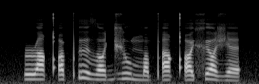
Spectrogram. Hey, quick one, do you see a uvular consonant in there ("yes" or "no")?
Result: yes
